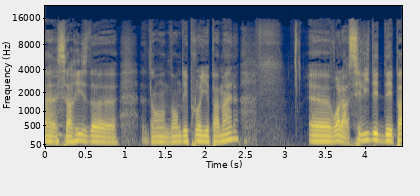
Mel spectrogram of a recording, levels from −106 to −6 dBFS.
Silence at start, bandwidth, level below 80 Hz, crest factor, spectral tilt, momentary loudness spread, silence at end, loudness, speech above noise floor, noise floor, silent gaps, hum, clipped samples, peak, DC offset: 0 s; 16 kHz; -40 dBFS; 16 dB; -5.5 dB/octave; 22 LU; 0 s; -22 LUFS; 23 dB; -45 dBFS; none; none; under 0.1%; -6 dBFS; under 0.1%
